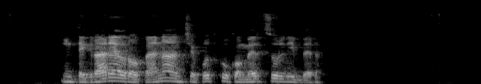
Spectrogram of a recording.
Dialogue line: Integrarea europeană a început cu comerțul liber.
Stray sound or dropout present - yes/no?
no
